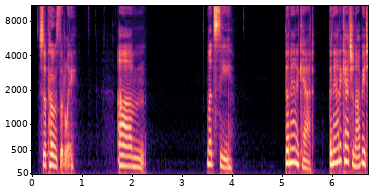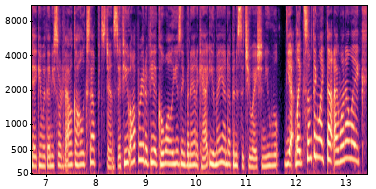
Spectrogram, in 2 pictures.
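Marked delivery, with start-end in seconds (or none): 5.1-11.7 rapid-fire, rattled-off fast reading. Speaker shows how they would read a medication ad: very fast drug-ad disclaimer. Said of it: "have you ever wanted to talk really fast?".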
